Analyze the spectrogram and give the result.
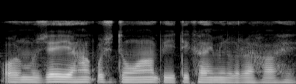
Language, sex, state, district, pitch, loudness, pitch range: Hindi, male, Arunachal Pradesh, Longding, 105 Hz, -17 LUFS, 105-110 Hz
